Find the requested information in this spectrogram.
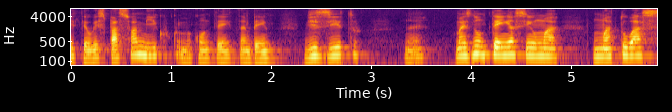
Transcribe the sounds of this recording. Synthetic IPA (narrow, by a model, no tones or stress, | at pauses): ɪt̪ẽj̃ʊɪspasʊamiɡʊkõmewkõt̪ejt̪ɐ̃mbẽj̃ | vizit̪ʊ | nɛ̰ | mɐznɐ̃w̃t̪ẽj̃ʊasĩũmɐ | ũmɐat̪uas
